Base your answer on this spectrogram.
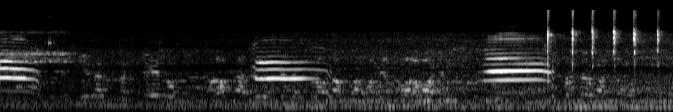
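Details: Repeated meows from a house cat, four distinct, tonal cries spaced a second or two apart, followed by a quick series of sharp clicks, with faint voices and hum behind.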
